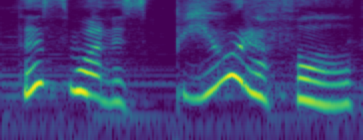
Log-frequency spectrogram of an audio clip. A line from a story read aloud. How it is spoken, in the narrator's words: exclaiming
